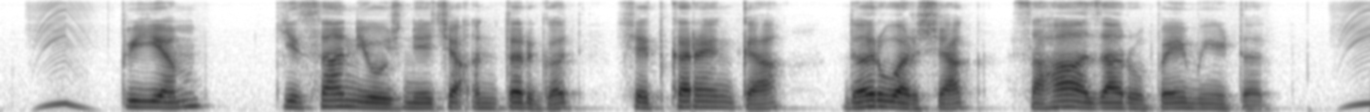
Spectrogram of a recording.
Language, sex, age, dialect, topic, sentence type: Marathi, male, 18-24, Southern Konkan, agriculture, statement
